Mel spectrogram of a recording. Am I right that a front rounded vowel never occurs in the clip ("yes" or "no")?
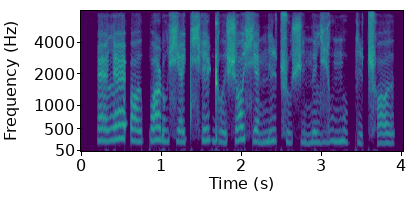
yes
